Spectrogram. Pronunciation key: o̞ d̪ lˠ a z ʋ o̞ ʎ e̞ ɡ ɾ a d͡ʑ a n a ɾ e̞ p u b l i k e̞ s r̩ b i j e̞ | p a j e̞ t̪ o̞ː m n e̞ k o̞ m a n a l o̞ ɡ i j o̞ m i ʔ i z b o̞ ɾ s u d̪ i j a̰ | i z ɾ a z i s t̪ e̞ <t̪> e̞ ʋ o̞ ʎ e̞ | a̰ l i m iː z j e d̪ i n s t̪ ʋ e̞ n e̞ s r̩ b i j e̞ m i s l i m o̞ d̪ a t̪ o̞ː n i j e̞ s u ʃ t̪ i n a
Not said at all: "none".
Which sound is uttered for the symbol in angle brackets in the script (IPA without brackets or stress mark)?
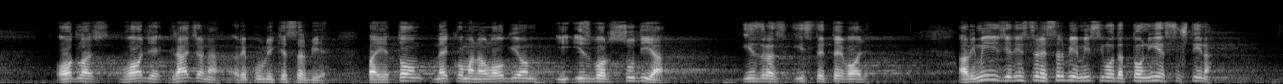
t̪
